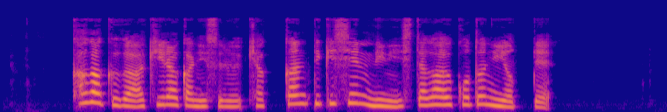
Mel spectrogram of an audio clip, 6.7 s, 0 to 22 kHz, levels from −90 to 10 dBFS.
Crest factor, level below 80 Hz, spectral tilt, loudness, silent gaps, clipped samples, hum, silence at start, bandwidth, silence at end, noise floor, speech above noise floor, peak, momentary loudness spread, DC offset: 22 dB; -74 dBFS; -5 dB/octave; -21 LUFS; none; under 0.1%; none; 0.75 s; 11.5 kHz; 1.2 s; -82 dBFS; 61 dB; 0 dBFS; 13 LU; under 0.1%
